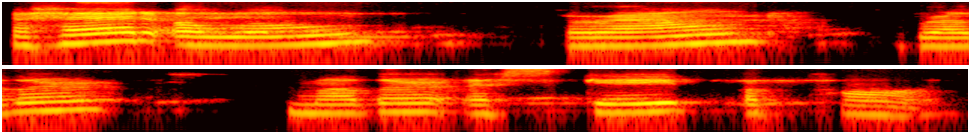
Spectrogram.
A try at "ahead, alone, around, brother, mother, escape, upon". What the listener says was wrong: Okay, so you said them very well, but I don't hear much stress. I don't hear much difference in the 2 syllables.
